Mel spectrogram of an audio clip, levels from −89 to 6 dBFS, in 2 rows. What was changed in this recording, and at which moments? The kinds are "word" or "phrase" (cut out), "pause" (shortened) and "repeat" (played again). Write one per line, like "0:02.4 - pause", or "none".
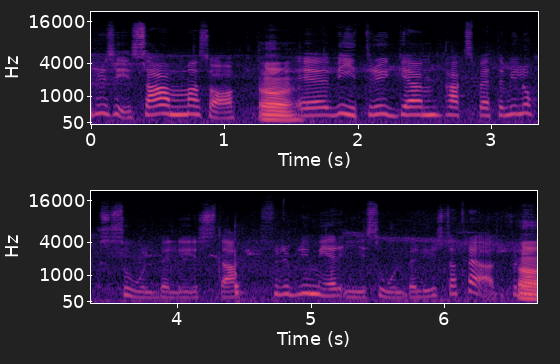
0:02.7 - word
0:03.5 - word
0:04.6 - word
0:05.2 - word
